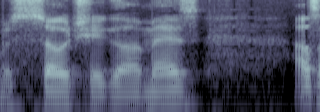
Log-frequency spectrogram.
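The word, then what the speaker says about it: Xochitl: high school flashback because her name was Sochi it's spelled x-o-c-h-i-t-l Sochi anyway I had a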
